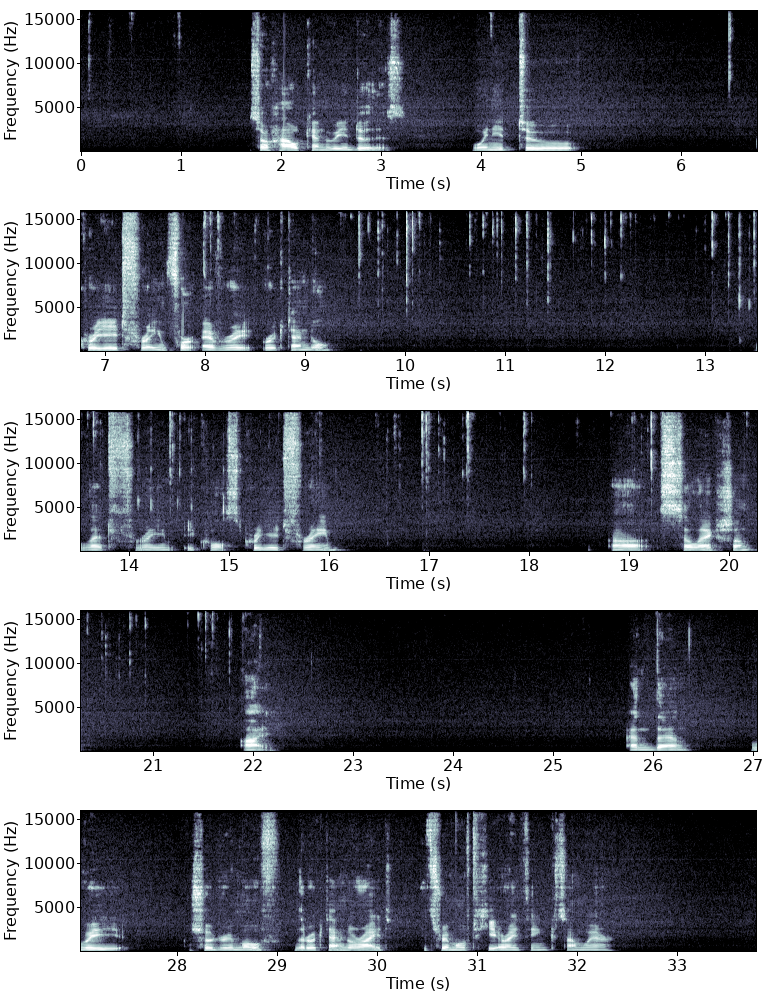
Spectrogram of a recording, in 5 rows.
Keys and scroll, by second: 9.3-11.7 typing, 12.7-15.4 typing, 16.7-17.4 typing, 18.9-20.2 typing, 20.5 Left, 21.7 i.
